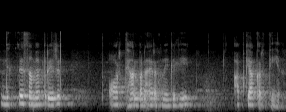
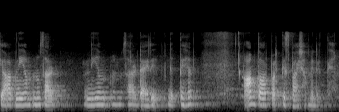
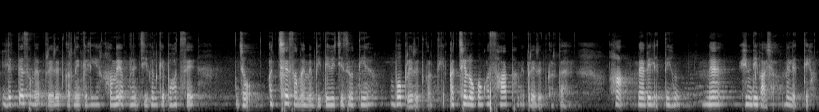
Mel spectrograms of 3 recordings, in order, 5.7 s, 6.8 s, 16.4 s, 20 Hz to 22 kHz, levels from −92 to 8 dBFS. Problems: none marked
